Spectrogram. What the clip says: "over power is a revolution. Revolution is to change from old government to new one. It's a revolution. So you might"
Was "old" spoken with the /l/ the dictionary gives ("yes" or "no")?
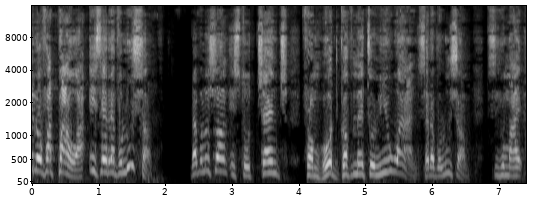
no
